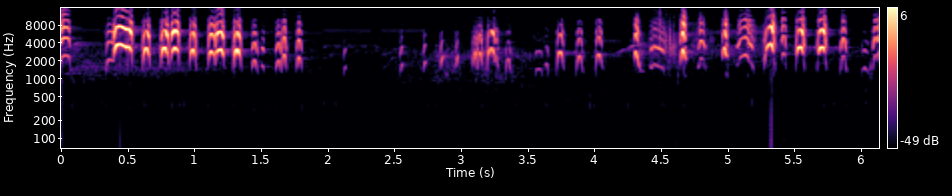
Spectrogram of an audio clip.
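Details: ['Red-cockaded woodpecker in longleaf pine forest, southeastern United States: a loud burst of high, squeaky, chattering notes, a brief lull with scattered softer notes, then another quick excited chatter, like rapid conversation.']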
